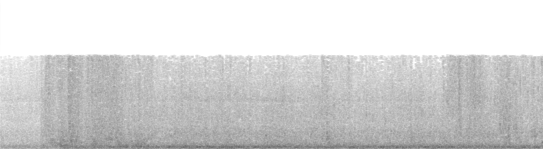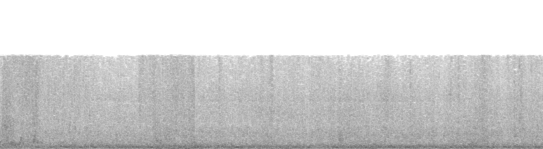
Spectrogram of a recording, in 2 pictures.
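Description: Roaring river white water churns loudly and continuously as a canoe is paddled through the rapids, a dense, unbroken rushing surge with no pauses.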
